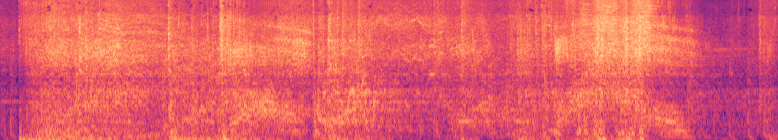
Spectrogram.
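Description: A blade whooshes and slashes through the air in quick repeated swings.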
